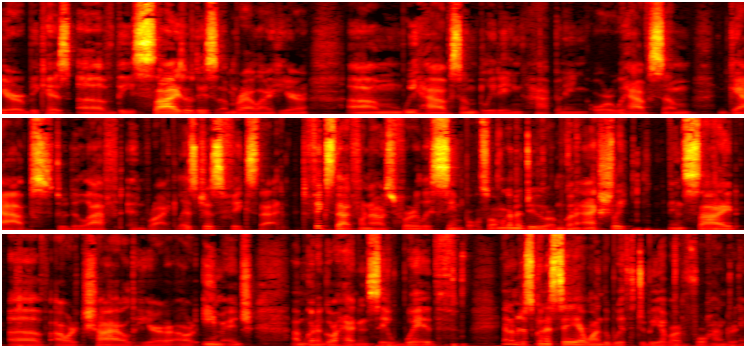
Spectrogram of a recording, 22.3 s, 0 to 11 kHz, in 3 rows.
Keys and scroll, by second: 19.4 Return.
